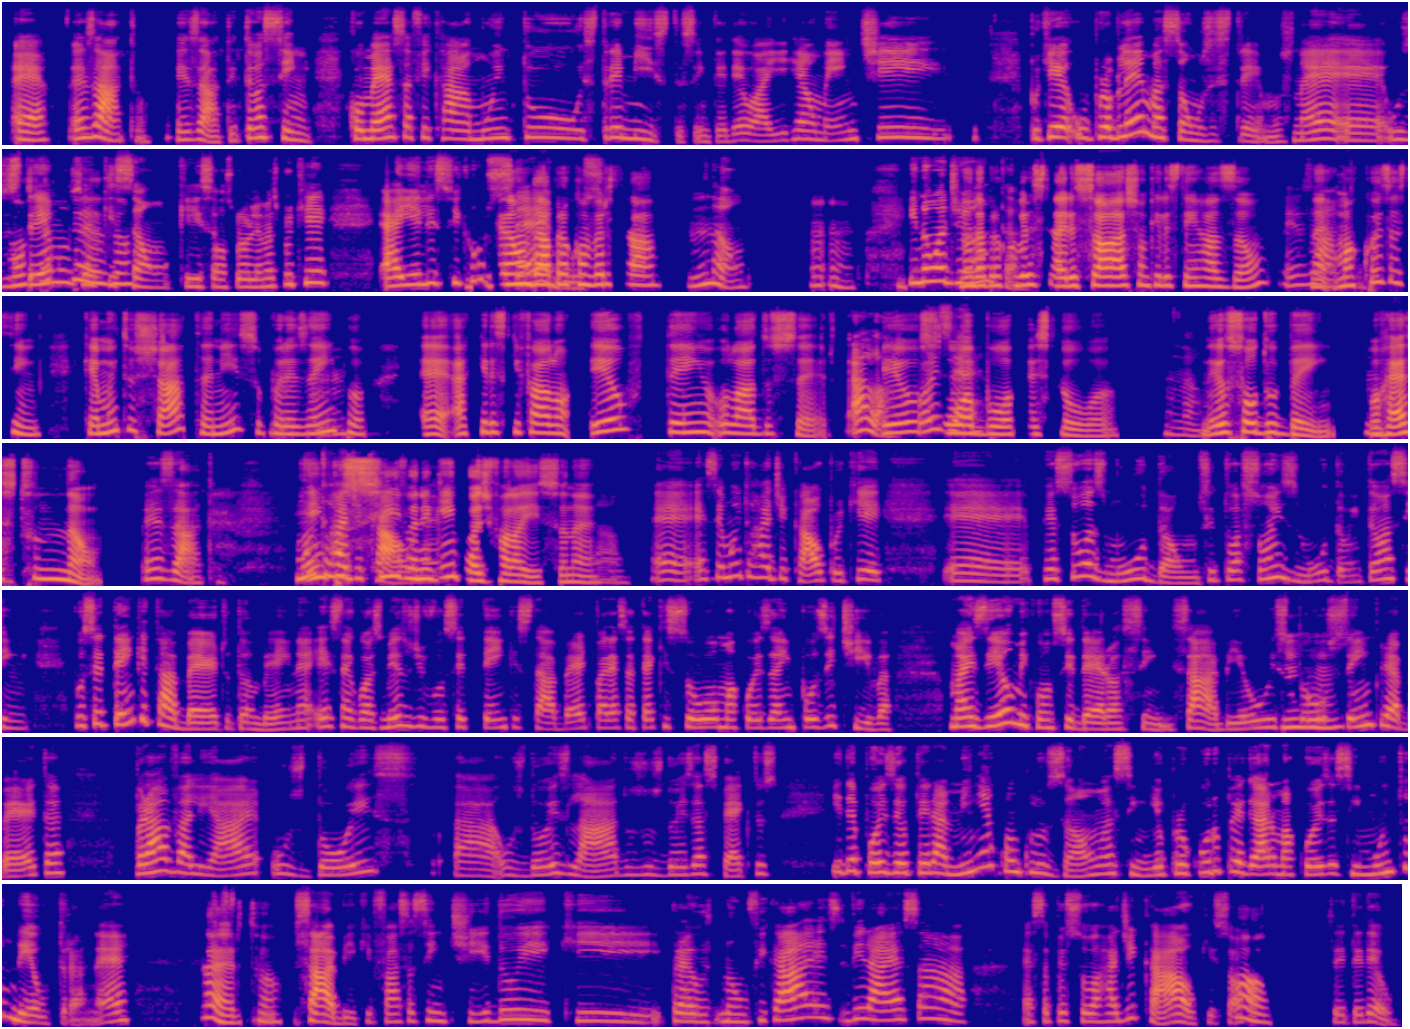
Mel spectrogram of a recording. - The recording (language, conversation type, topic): Portuguese, podcast, Como seguir um ícone sem perder sua identidade?
- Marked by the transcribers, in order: tapping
